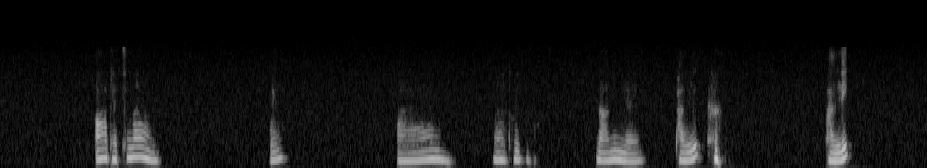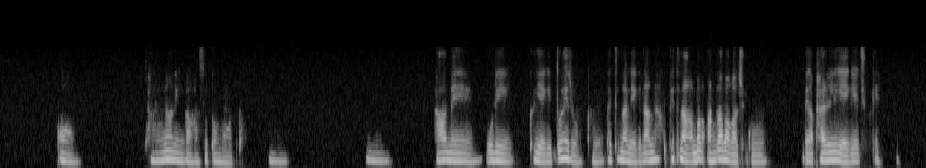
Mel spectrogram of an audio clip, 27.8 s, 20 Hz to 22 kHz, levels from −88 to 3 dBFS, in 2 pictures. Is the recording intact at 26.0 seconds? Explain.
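Yes, the speech at 26.0 seconds is intact, carried cleanly over the G.722 wideband telephone path at 64 kbit/s.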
